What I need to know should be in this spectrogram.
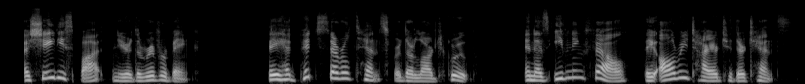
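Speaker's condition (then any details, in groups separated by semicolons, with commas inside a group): No condition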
